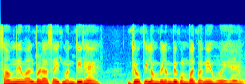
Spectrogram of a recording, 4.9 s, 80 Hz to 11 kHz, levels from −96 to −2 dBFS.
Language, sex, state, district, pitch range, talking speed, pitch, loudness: Hindi, female, Uttar Pradesh, Lucknow, 205-220 Hz, 170 wpm, 215 Hz, -13 LUFS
